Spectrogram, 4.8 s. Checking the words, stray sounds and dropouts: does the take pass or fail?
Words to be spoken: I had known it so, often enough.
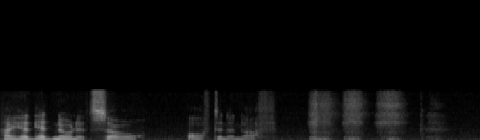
fail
